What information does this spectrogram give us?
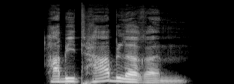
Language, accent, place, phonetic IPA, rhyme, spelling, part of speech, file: German, Germany, Berlin, [habiˈtaːbləʁəm], -aːbləʁəm, habitablerem, adjective, De-habitablerem.ogg
- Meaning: strong dative masculine/neuter singular comparative degree of habitabel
